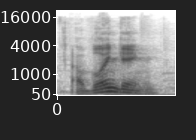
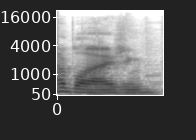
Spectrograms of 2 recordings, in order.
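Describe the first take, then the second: First: The word is said like 'a blinking'. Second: The word is said like 'o-bly-jing'. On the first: The speaker calls it wrong. "Of all things that my brain could come up with, with these letters" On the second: The speaker calls it right. "it took until those classes for me to realize that it was obliging"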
